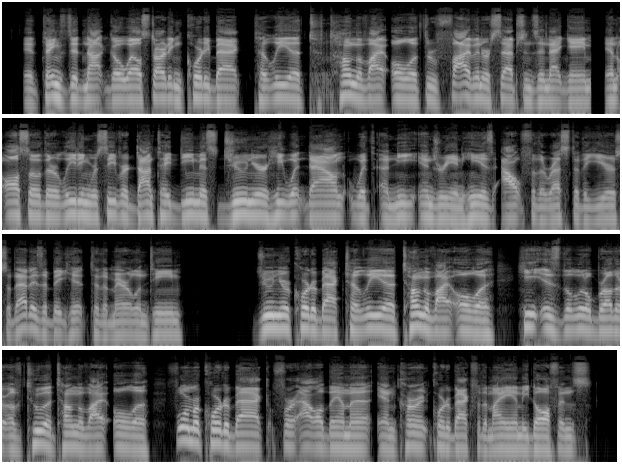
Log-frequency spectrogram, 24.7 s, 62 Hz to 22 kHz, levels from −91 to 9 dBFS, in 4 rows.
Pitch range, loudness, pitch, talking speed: 120-140 Hz, -23 LUFS, 130 Hz, 195 wpm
